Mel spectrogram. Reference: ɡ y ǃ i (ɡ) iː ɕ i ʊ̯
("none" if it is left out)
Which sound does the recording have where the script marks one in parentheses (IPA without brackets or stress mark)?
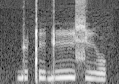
ɡ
